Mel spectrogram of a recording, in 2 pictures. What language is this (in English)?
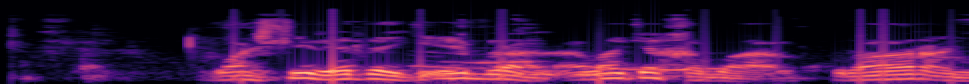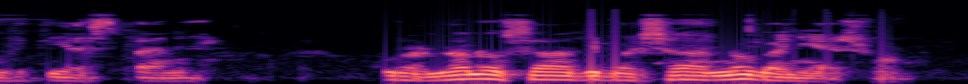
Khowar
